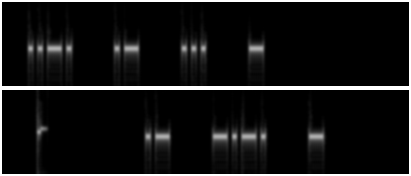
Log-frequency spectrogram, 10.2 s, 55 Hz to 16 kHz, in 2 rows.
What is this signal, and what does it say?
Morse code, heard as a keyed tone, about 20 wpm, spaced as for 11 wpm, 700 Hz. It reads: FAST ACT
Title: 3x Character Spacing - Top 500 Words - 20wpm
